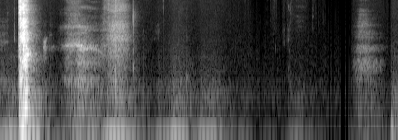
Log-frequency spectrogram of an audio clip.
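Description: A single sharp, explosive sneeze, followed by a noisy breathy exhale and then faint quiet sounds in a small room.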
